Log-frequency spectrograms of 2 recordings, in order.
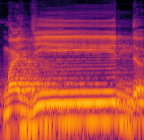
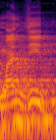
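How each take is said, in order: First: The final d is released with a strong bounce. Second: The final d is clipped without a bounce. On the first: The speaker calls it right. "Majid itu qalqalah kubra" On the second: The speaker calls it wrong. "Bukan majid"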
